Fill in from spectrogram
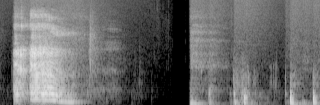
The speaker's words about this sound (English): Got that yawn done?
